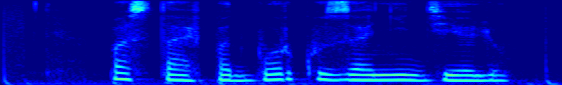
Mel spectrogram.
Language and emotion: Russian, neutral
